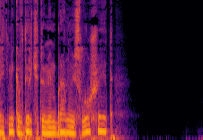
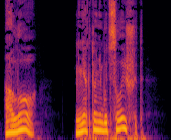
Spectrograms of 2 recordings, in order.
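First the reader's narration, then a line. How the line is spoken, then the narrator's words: Uncertain repetition. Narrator (Russian): Мика неуверенно повторяет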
